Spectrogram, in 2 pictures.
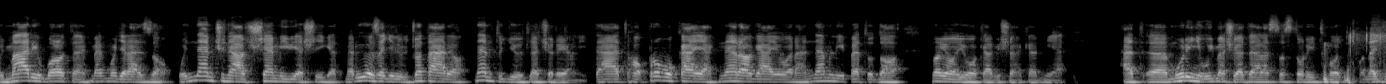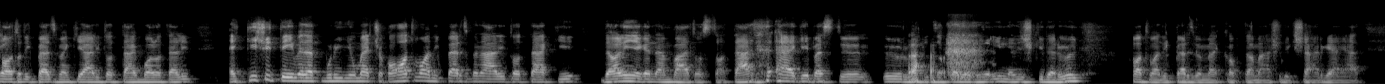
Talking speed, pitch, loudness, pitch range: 160 wpm, 120 Hz, -26 LUFS, 110-135 Hz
